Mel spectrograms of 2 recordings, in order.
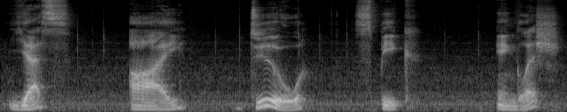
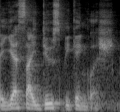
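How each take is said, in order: First: Word by word with pauses; slow model answer. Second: Said in the usual way. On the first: Shown as a demonstration. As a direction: spell out the full answer slowly. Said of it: "So we can say". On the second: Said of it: "So we'll say".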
